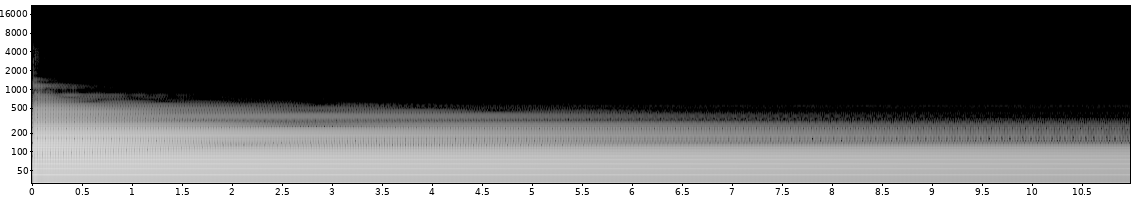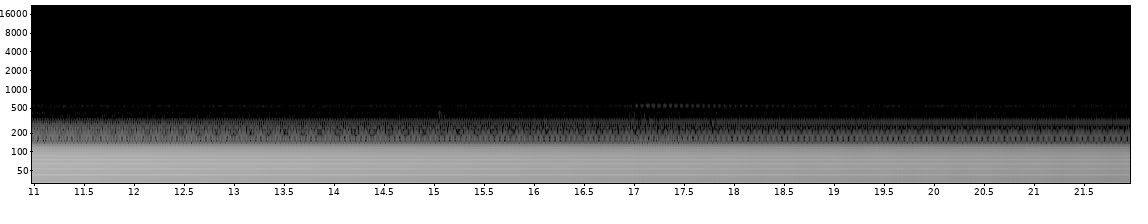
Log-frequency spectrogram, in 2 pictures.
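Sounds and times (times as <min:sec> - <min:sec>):
Pedulla Thunderbass bass guitar B2 note played hard: 0:00.0 - 0:10.2.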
